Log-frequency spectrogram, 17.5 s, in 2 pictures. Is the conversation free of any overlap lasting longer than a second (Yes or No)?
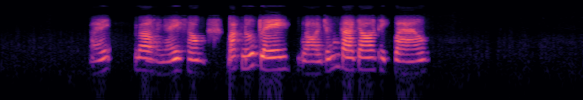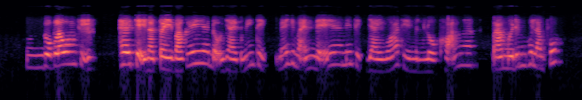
Yes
